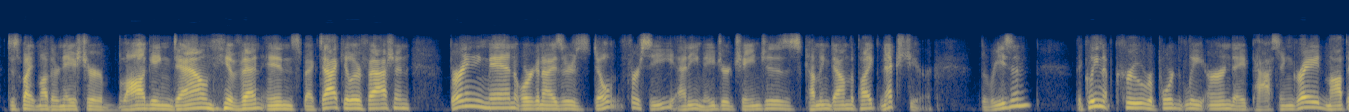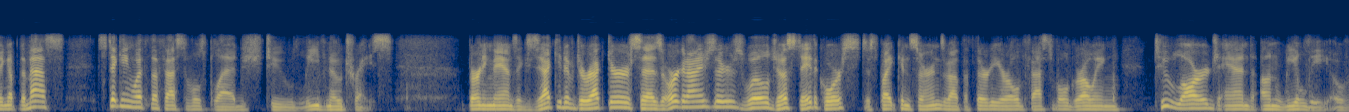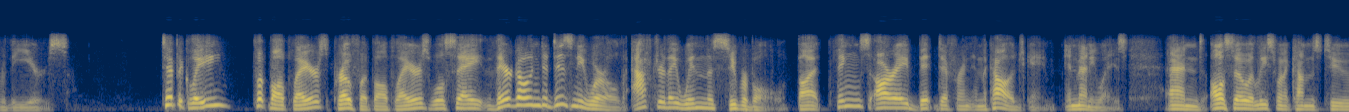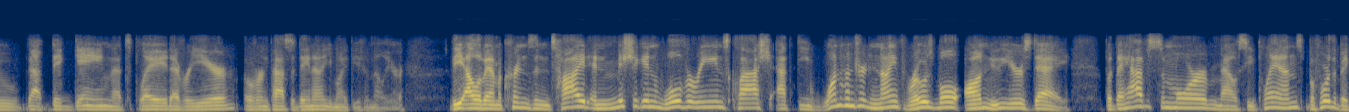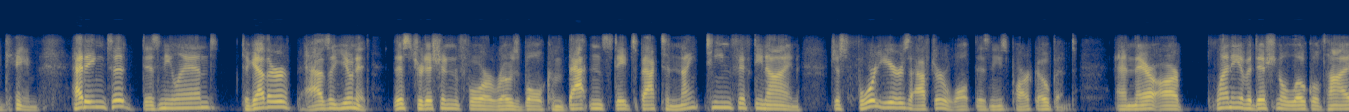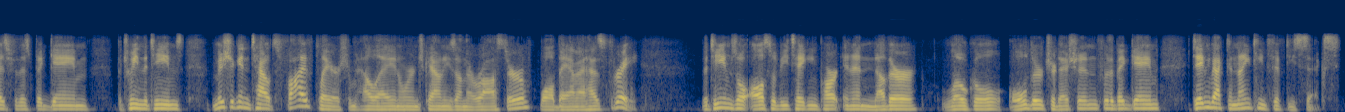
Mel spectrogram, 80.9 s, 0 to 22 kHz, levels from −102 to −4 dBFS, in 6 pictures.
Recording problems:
high frequencies cut off; noticeable; nothing above 5.5 kHz
garbled, watery; slightly

